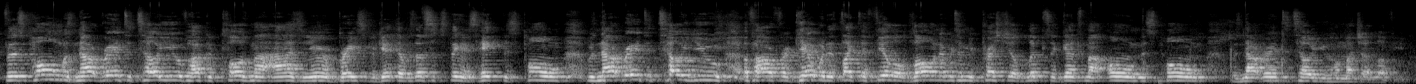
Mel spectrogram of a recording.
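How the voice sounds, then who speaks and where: A man with a fairly high voice recites slam poetry with fervent, rhythmic phrasing. He leans on dramatic pauses and rhyme. The sound is echoey, picked up some way from the microphone in a live venue. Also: steady tone, a little mellow, distant mic. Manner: impassioned, dramatic pauses, rhythmic rhyming delivery. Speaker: slam poet. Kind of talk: performed slam poetry at an open mic. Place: open mic venue with a small responsive audience.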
